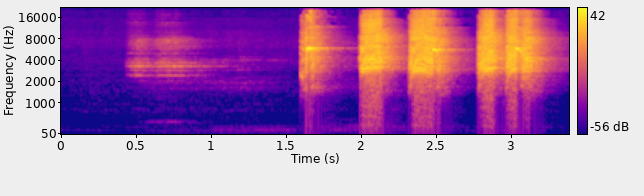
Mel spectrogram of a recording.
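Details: A black francolin, recorded 5/8/2023, gives four loud, harsh, grating notes in a quick ringing phrase after a faint thin whistle at the start.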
